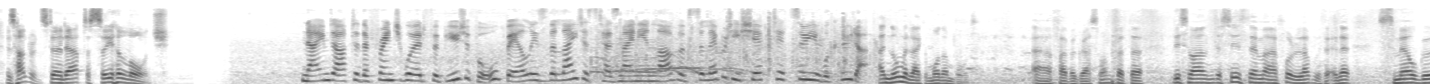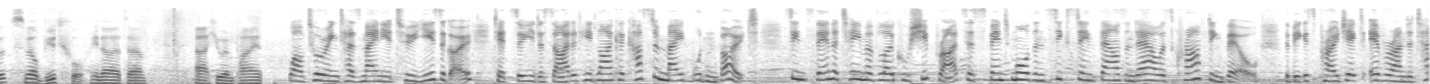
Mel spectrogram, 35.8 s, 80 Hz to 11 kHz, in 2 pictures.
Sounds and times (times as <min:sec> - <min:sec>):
Speech: 0:13.0 - 0:19.8.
